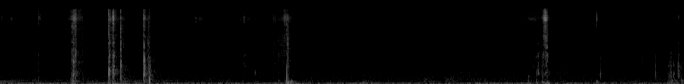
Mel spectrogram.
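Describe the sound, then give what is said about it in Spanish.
Tarot or oracle cards being shuffled by hand: a few crisp riffling bursts and soft snaps, strongest near the start and again later, spread over a quiet stretch of faint papery rustling with no voices. “Yo mezclo las cartas y estoy dando aquí todo”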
